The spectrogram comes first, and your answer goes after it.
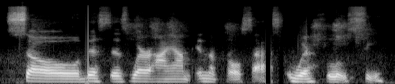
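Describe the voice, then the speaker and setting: Hosting a bird-keeping channel's livestream, a French-accented woman from Quebec speaks English as a second language in an extremely low, level, darkish voice. The audio is dry and poor; she chats unhurriedly with viewers, reads their comments, and frequently restarts sentences.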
